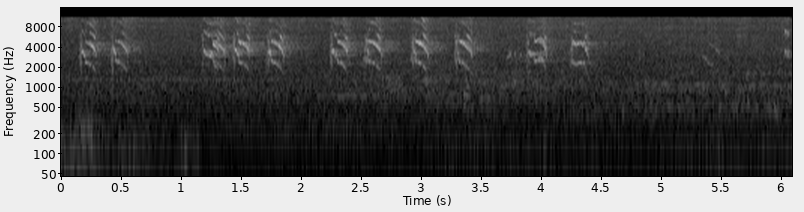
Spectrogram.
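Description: Wild bird calling outdoors: a rapid series of short, high chirping notes in quick clusters that stops a little over four seconds in.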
